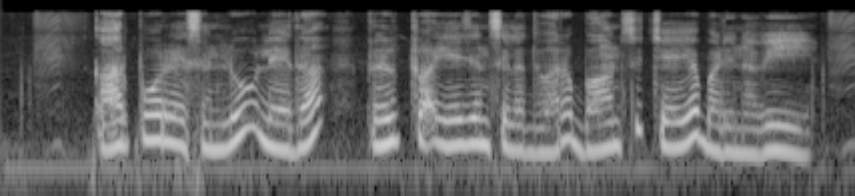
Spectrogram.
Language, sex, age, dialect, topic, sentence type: Telugu, male, 18-24, Central/Coastal, banking, statement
